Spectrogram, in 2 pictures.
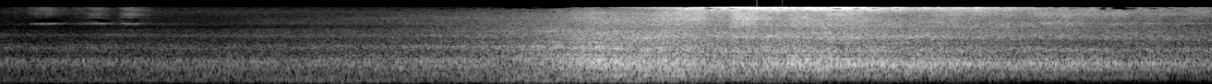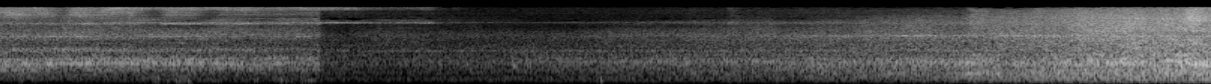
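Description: Electric multiple-unit passenger train on the line, with wheel and running noise and a steady whine. The noise swells, then fades and drops off suddenly about ten seconds in. It builds again as the unit draws near and passes close by.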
